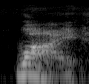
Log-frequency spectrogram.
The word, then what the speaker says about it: Kvickly: It's not spelled as you would imagine with a Q, it's spelled differently with a K, Kvickly. Kvickly. Very, very Danified way of doing that.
